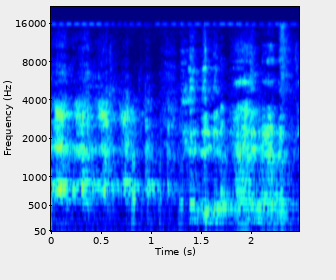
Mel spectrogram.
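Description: A man chuckling and laughing amid speech.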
